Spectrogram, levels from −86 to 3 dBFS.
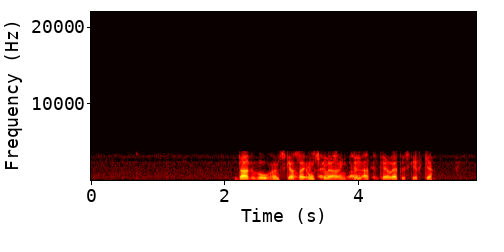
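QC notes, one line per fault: throughout: GSM full-rate codec. The speech has a buzzy, gravelly roughness and sits in a narrow 200 Hz to 3.6 kHz line band, with nothing above 3.8 kHz. The codec models the vocal tract with coarse pulse excitation, which fits 13 kbps GSM full-rate coding.
3.05–4.34 s: echo leak. A delayed copy of the speech trails the original by 245 ms, around 10 dB quieter. This is likely a loudspeaker echo canceller on one side failing to remove its own playback, which was then sent back down the line.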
